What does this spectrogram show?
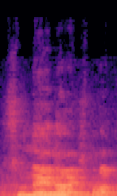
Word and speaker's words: Sunaina: Sunaina. It rhymes with China.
